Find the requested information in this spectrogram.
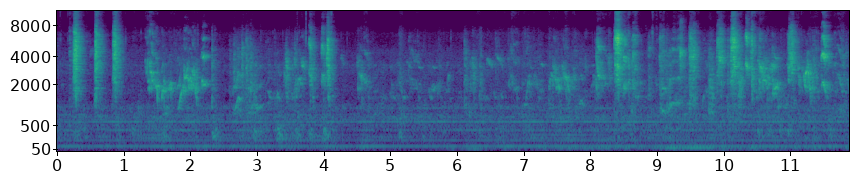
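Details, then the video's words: Happy pet parakeets singing: sharp clicking squeaks in quick series alternate with softer rambling warbles and chirps, the chatter building again toward the end, with a quiet background hum. "Happy Parakeets Singing"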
